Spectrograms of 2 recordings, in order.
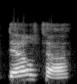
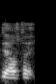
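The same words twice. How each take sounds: First: The word is said with a clear, strong emphasis. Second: The word is said flat, without a strong emphasis. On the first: The speaker calls it right. "you say delta ... you have to like put an emphasis" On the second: The speaker calls it wrong. "You don't say delta"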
